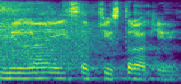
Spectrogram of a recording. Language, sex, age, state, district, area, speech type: Maithili, male, 18-30, Bihar, Supaul, rural, spontaneous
